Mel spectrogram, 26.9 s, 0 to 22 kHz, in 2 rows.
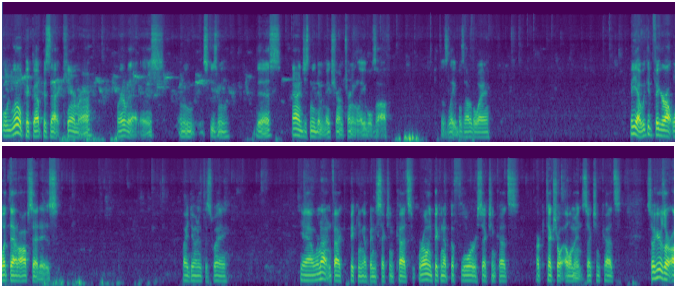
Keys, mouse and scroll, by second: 5.6 click, 7.4 click, 9.2 click, 10.4 click, 11.9 click, 24.1-26.9 drag.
